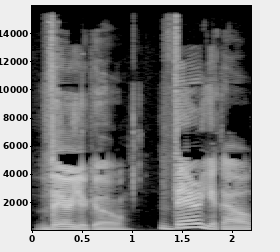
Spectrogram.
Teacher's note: 我们的重音是 there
